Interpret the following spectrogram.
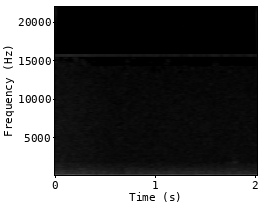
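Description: Quiet room tone with a faint, steady low hum and no distinct events.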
